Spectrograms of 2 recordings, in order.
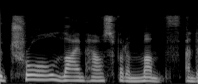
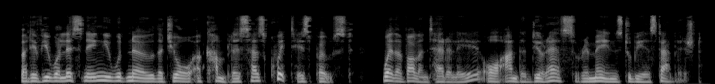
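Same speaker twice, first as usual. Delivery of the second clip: usual speaking voice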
